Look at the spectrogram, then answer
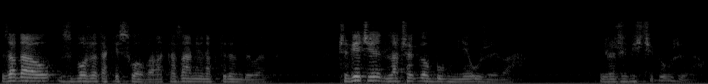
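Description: A man preaching a sermon in a storytelling way, dropping to a hush and then rising to emphatic peaks. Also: mid-range voice, brisk, slight background noise. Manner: storytelling, swings from hushed to emphatic. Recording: dull lo-fi recording.

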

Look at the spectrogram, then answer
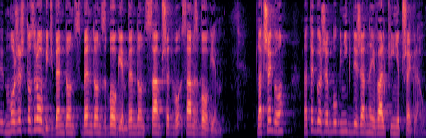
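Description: A man preaching a sermon in an earnest, reassuring way, with frequent restarts and repeated phrases. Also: high-pitched.

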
